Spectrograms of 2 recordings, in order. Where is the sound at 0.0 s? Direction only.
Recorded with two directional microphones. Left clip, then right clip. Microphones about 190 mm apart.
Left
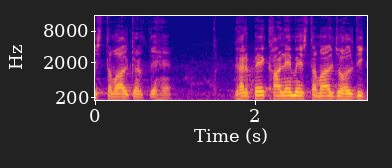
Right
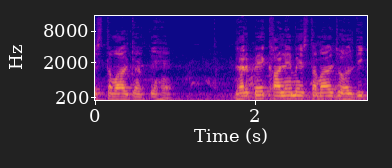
45° left (ahead or behind).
